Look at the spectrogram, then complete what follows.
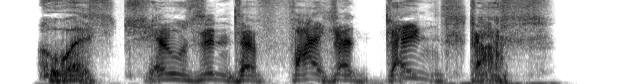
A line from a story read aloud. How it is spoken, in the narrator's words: the Dark Lord snapped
